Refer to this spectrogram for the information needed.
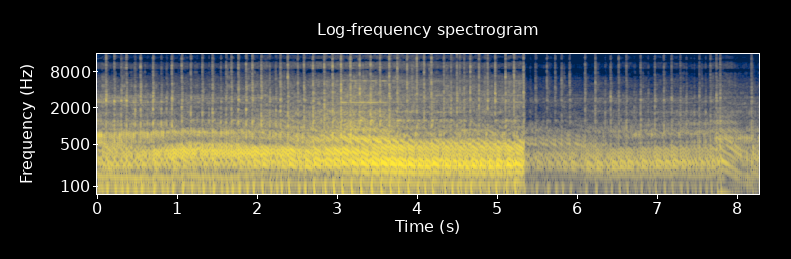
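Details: Husqvarna 455 Rancher chainsaw revived after three years unused, carb removed, cleaned and reinstalled; loud steady two-stroke howl loading down through the cut of limbs and recovering cleanly, then settling lower; runs strong and healthy after repair.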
